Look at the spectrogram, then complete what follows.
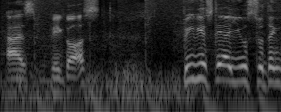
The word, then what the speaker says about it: BGauss: and how to pronounce ouncer so it is pronounced as Bigos previously I used to think that it is pronounced like bgos but Bigos it is and it is another brand Under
